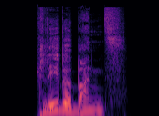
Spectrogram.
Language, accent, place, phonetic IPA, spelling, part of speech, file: German, Germany, Berlin, [ˈkleːbəˌbant͡s], Klebebands, noun, De-Klebebands.ogg
- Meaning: genitive of Klebeband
